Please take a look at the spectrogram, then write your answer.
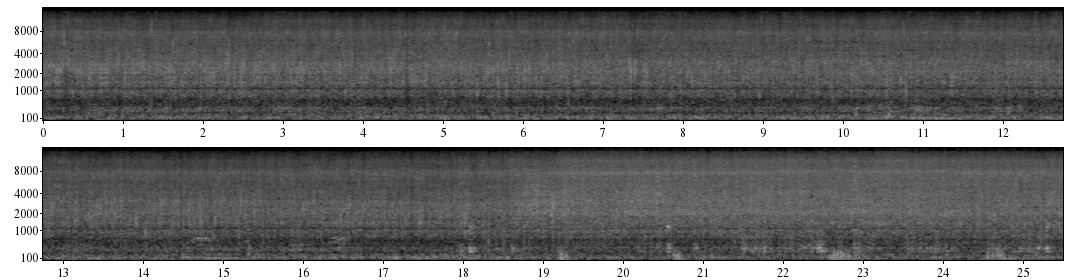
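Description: Tomatoes and beans sizzle steadily as they fry in a pan for a mixed vegetable sandwich filling, with a constant close hiss, occasional soft stirring scrapes, and a brighter, louder sizzle near the end.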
